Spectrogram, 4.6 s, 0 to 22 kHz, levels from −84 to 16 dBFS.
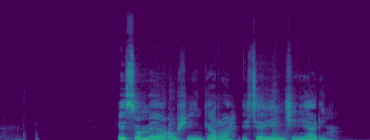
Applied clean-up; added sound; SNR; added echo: neural mask model RNNoise.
